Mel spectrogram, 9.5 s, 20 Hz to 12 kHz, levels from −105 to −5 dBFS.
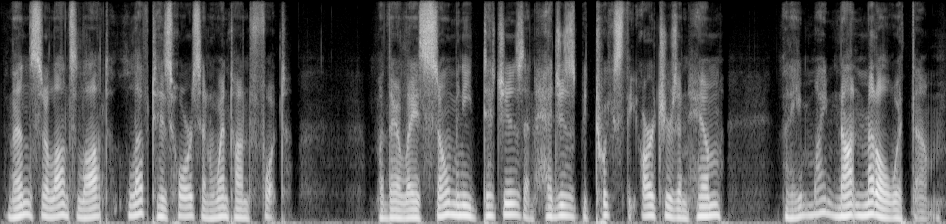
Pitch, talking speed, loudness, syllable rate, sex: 140 Hz, 190 wpm, -19 LUFS, 5.2 syllables/s, male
